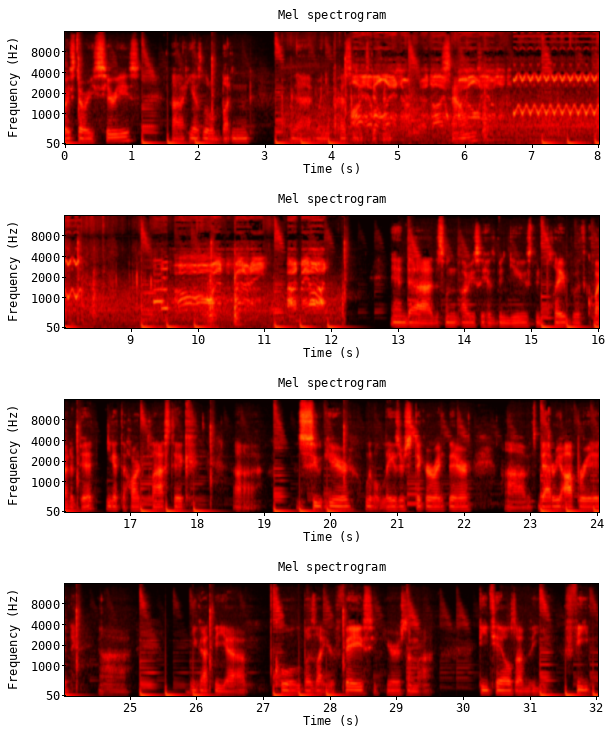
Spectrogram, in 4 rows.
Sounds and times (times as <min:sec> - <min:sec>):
Speech: 0:00.0 - 0:02.8, 0:03.4 - 0:06.7, 0:09.6 - 0:12.0, 0:12.9 - 0:18.0, 0:18.6 - 0:25.0, 0:25.9 - 0:29.6, 0:30.3 - 0:32.0
Music: 0:00.0 - 0:32.0.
